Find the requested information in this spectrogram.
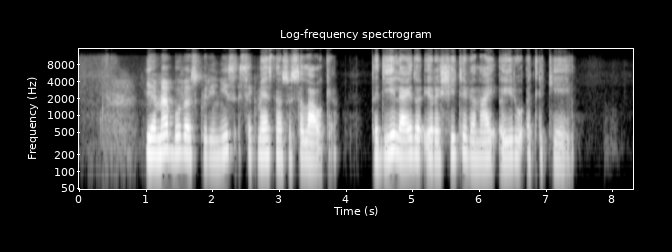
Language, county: Lithuanian, Vilnius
